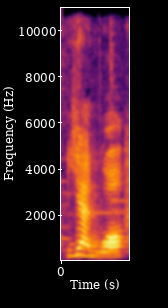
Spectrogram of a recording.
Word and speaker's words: 燕窩: years now in mandarin swallow bird's nest is pronounced as yin wool and it's literally known as caviar of the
